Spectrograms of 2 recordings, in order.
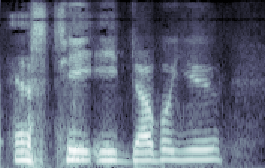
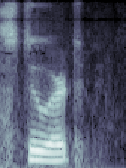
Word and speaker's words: Stewart: It is, and my last name is spelled Stewart. So it's j.stewart, Stewart, at UNC for University of North Carolina, .edu.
